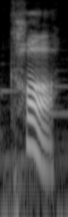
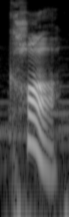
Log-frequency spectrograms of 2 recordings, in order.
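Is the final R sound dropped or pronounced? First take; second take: dropped; dropped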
